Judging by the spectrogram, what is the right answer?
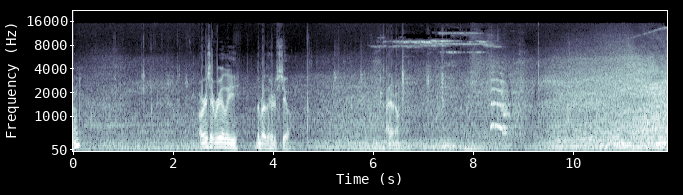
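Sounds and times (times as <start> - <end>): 
school bus heavy engine rumbling past: 0.0 - 11.8
speech: 2.6 - 4.5, 6.2 - 6.7
school bus air brakes squealing and hissing: 5.8 - 9.1.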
